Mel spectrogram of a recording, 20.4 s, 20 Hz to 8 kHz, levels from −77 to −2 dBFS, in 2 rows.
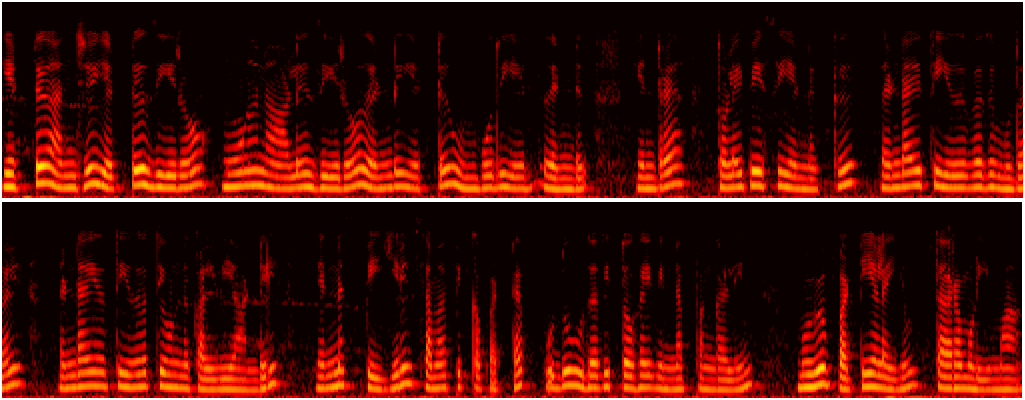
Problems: none marked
